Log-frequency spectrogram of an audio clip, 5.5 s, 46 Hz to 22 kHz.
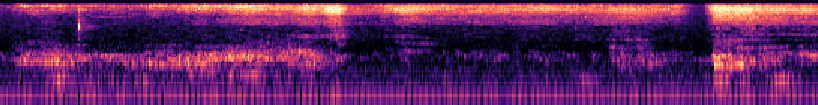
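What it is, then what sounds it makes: Textured plastic car dashboard. Long painted fingernails scratch, rub and tap across the passenger-side dashboard of a Toyota RAV4, a large hollow molded panel of black grained plastic. A soft, steady scratchy rustle in the low-mids is broken by two slightly louder taps near the start and end.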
